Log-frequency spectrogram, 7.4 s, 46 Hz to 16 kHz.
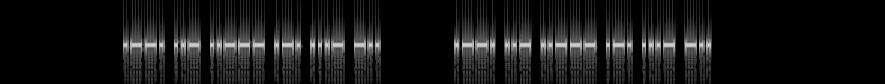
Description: Morse code, heard as a keyed tone, about 40 wpm, 700 Hz. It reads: PU2RVD PU2RVD
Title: DXCC-100 Call Signs - 6 Characters - Repeated 2x - 40wpm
